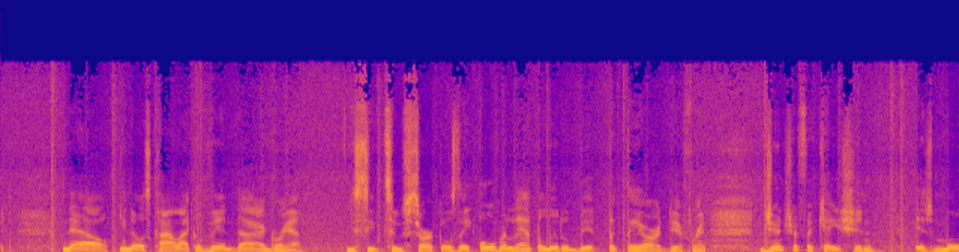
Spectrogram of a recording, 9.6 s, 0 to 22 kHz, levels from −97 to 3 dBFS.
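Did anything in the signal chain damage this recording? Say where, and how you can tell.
Yes. Gain pumping runs through the whole clip, with the room noise about 32 dB below the speech and the gain swinging by around 15 dB. The likely cause is input gain set far too high at the microphone preamp and converter stage, with a fast limiter pulling it back. On a waveform the peaks look flattened to one height.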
